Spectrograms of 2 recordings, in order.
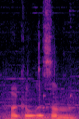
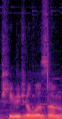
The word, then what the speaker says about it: pugilism: Uh, pugalism. I don't care if it's pronounced pugilism again. You can't convince me.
